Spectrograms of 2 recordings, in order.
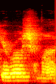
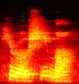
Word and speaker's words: Hiroshima: in a minute but in Japanese every every syllable is accented the same way so it's not Hiroshima it's hirosima is the correct pronunciation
